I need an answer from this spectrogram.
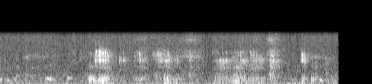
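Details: Kaatje and Jake, two dogs at play inside, Jake gentle like a big brother; low snorting grunts and soft growly huffs come in short irregular bursts, with one louder snort early on.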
